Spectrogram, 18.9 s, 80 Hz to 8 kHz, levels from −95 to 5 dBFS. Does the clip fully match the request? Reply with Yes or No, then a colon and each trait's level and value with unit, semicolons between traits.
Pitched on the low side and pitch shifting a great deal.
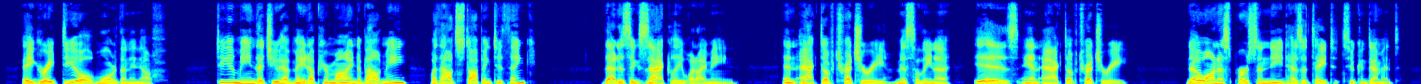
Yes: low, 130 Hz; wide, 8.3 semitones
